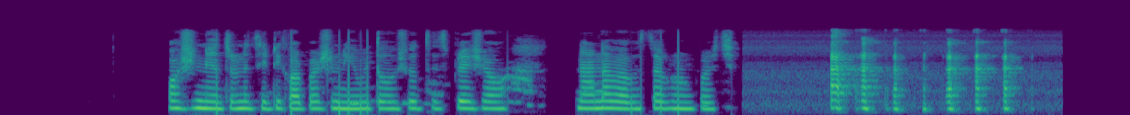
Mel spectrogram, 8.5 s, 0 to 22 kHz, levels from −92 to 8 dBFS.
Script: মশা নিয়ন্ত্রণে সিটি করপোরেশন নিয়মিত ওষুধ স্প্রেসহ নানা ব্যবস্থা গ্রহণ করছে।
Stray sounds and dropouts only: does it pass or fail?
fail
